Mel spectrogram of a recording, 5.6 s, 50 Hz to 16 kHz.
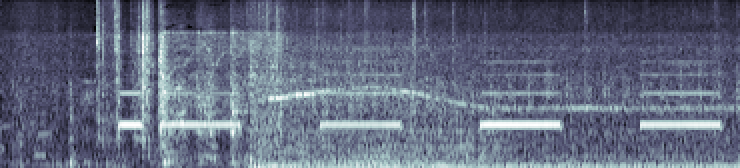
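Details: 2000 Jeep Wrangler with 140,000 miles: short crank, prompt catch and steady even idle under repeating chime beeps; healthy start, an exhaust rattle noted as harmless.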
